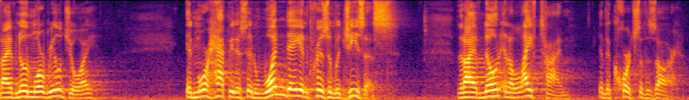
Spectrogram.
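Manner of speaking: ordinary delivery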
